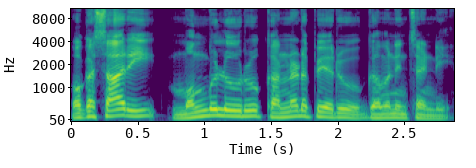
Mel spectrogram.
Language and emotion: Telugu, neutral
